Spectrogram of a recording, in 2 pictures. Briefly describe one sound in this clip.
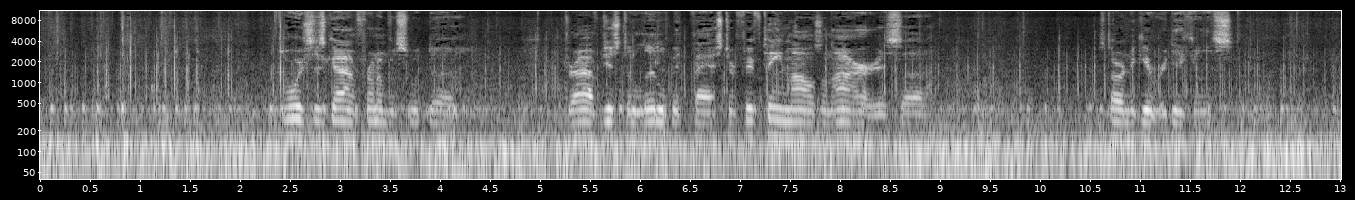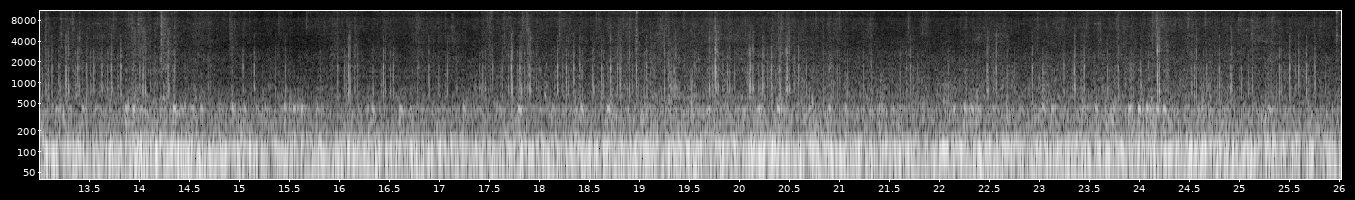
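Tyres rumble and crunch over a dirt road.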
